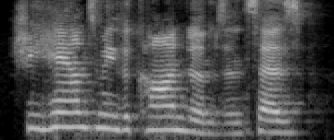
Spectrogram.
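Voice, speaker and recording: A woman's voice: fairly high pitch, moderate pace, a bit bright, natural voice. A woman playing a practical, blunt mother of daughters in a comic monologue reading. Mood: matter-of-fact. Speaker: actor in a readers theatre.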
